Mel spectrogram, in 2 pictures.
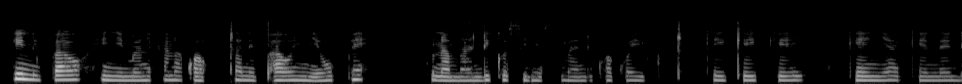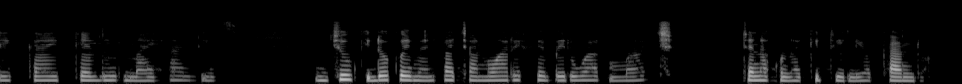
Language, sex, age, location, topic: Swahili, female, 18-24, Nakuru, education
